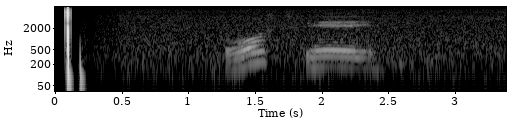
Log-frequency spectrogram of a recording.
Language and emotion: Russian, neutral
